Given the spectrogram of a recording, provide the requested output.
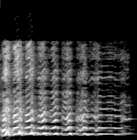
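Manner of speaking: a real, high shriek of laughter. Real, not acted. Laughing burst.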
